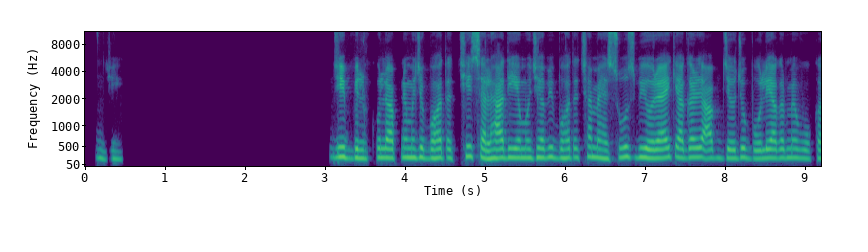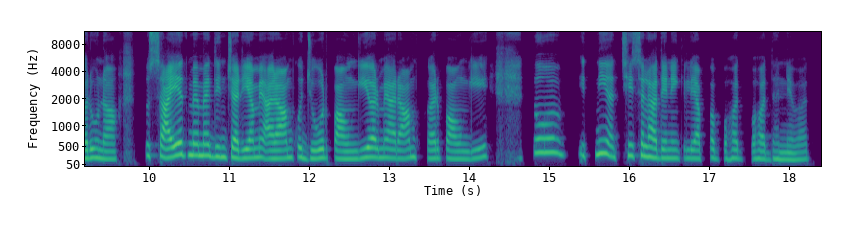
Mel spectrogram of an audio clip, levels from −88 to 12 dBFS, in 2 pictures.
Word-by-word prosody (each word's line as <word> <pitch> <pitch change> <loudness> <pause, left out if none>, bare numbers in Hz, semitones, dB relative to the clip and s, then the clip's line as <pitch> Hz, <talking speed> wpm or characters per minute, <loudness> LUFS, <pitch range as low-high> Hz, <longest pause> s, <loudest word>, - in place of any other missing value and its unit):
उ, 210 - -6
जी। 190 -2 -9 2.6
जी, 235 +1 +5
बिल्कुल। 215 +1 0
आपने 215 +1 +2
मुझे 225 0 +3
बहुत 210 +1 +2
अच्छी 215 +4 -2
सलाह 210 -2 +4
दी 220 +1 +1
है। 220 - +4
मुझे 215 +1 +1
अभी 220 +1 +2
बहुत 215 +1 0
अच्छा 220 +2 -4
महसूस 220 +2 0
भी 230 +1 +1
हो 215 - +6
रहा 210 0 +6
है 220 +1 +5
कि 235 - -4
अगर 225 +1 +2
आप 205 -1 +1
जो-जो 210 +1 0
बोले 200 +2 +1
अगर 215 +1 -2
मैं - - -1
वो 200 - -4
करूँ 210 +2 0
ना 185 -2 -2 0.4
तो 265 - -5
शायद 260 +3 +5
मे 280 0 +2
मैं 270 -1 +1
दिनचर्या 220 -3 +2
में - - +1
आराम 200 +2 +2
को - - 0
जोड़ 205 +2 0
पाऊँगी 190 +2 -1
और 230 -1 +3
मैं 220 0 -3
आराम 205 +1 -1
कर 200 0 -3
पाऊँगी। 190 +4 -4 0.6
तो 340 +1 -1 0.5
इतनी 295 +5 -1
अच्छी 265 +1 -4
सलाह 250 -3 +1
देने 205 0 -2
के 205 +1 -16
लिए 205 0 -4
आपका 195 +1 -6
बहुत-बहुत 190 -1 -7
धन्यवाद। 175 0 -6
215 Hz, 180 wpm, -20 LUFS, 200-225 Hz, 2.6 s, हो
